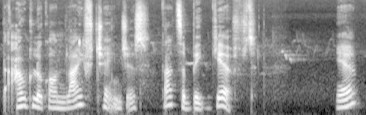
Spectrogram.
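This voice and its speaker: A woman whose first language is Hindi gives a spiritual tarot reading, speaking gently and meandering with fillers and restarts. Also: lowish voice, expressive, unhurried, slightly rough. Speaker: tarot reader.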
